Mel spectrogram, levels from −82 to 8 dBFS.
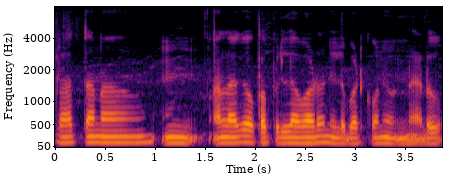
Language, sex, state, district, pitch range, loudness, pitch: Telugu, male, Andhra Pradesh, Sri Satya Sai, 115-125 Hz, -18 LUFS, 120 Hz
